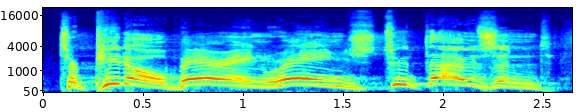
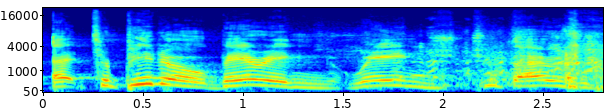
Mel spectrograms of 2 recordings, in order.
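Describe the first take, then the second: First: Slow, clipped military report; naval officer line. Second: Slow, high, mincing take on the report; lightly camp up the torpedo line; effeminate delivery. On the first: Recalling her Bond line, slow naval report. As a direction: read it out like a quartermaster on the bridge. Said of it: "So my lines were". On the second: Mocking the actor who got her line, slow and camp. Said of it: "was really quite effeminate". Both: Retold or imitated.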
